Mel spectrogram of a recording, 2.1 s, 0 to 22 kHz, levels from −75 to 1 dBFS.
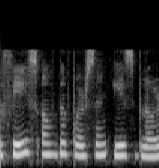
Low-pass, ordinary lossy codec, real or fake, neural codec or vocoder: none; none; fake; codec, 16 kHz, 1.1 kbps, Voila-Tokenizer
